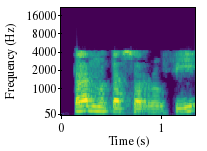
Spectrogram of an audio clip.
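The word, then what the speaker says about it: تام متصرف: Yang tam kita baca tam mutasarrufi, harusnya gitu bacanya.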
